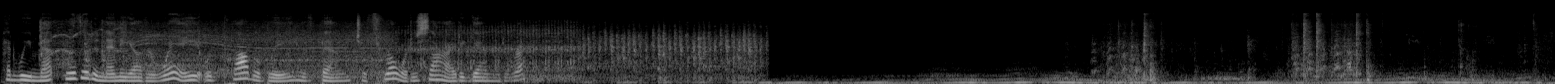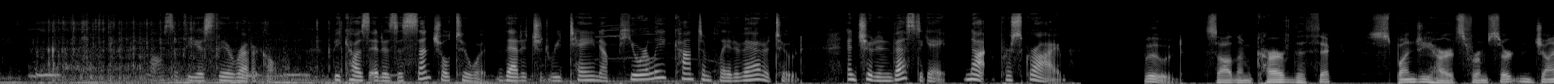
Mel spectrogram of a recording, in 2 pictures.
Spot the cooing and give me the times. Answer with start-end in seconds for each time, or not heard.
10.4-19.6.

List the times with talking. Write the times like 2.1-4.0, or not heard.
0.0-5.5, 17.0-26.4, 27.0-31.0.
